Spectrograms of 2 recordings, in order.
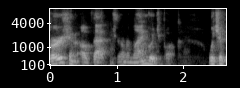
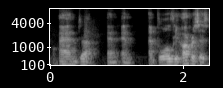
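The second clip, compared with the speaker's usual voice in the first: plain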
